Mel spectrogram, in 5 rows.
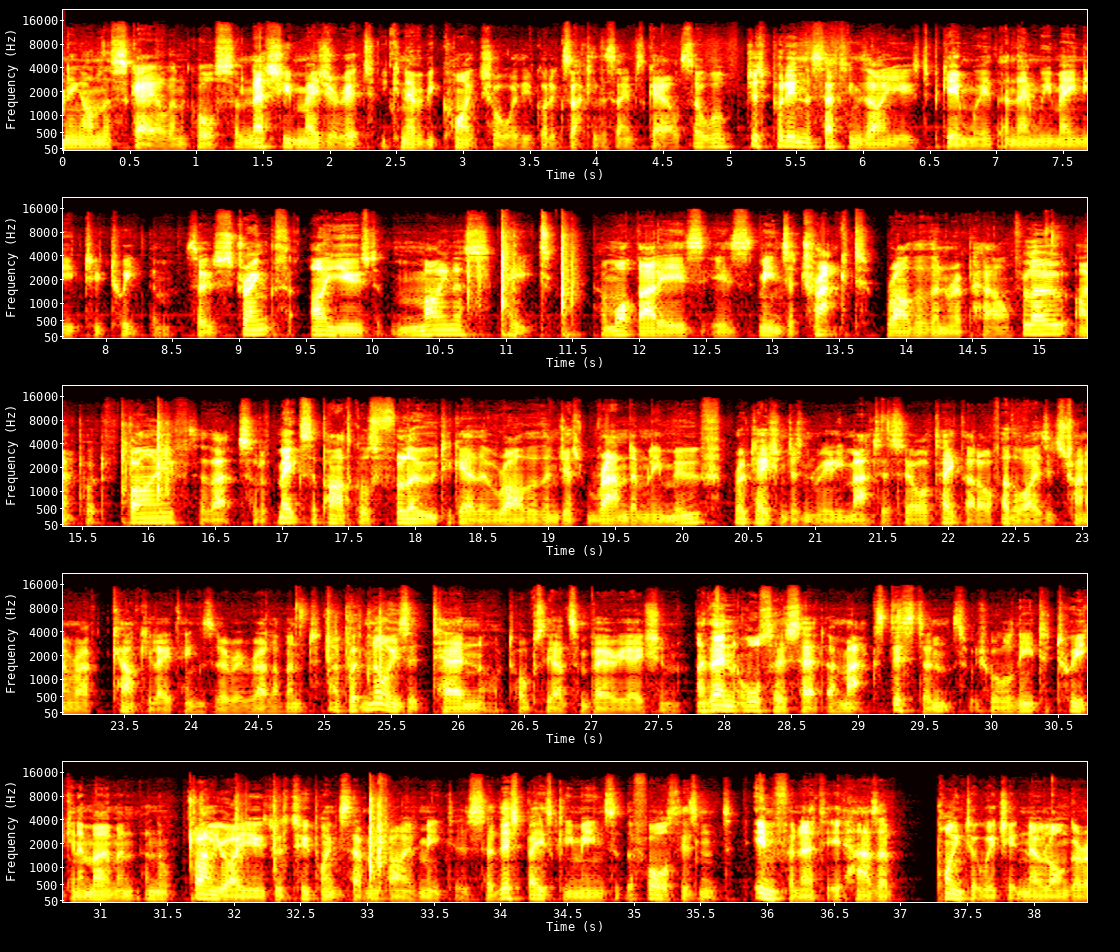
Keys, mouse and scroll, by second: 8.5 click, 10.7 KP_Subtract, 10.9 KP_8, 11.4 KP_Enter, 15.0 click, 15.8 KP_5, 16.1 KP_Enter, 21.5 click, 24.7 click, 25.0 KP_1, 25.3 KP_Enter, 27.7 scroll down 1, 29.2 click, 31.5 KP_2, 32.0 KP_7, 32.9 KP_5, 33.0 KP_Enter.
